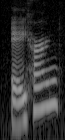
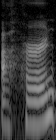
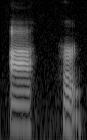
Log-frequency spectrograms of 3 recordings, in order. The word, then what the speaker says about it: Ahern: A lot of the ways that we pronounce things, we don't give such an emphasis on the second syllable almost. I don't know what way it is in linguistics, but we go Ahern, not Ahern. Ahern. The emphasis is kind of like at the start, Ahern, and then you go down the ways.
